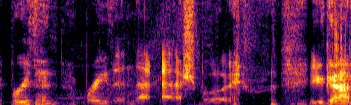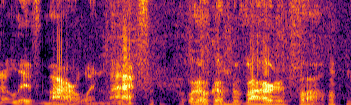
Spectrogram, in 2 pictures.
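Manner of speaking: strained raspy dark elf; hammed-up Morrowind dark elf. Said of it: "I can't do that. It actually hurts".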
